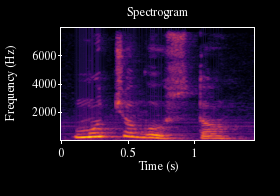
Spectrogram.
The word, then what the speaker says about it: mucho gusto: So even though it's two words, you can say it like this. Mucho gusto. So it sounds more connected one to the other.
